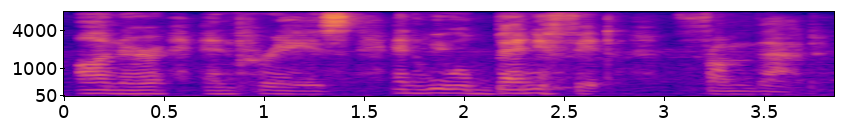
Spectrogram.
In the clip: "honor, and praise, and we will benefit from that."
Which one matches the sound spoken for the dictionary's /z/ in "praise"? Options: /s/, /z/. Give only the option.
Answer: /z/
